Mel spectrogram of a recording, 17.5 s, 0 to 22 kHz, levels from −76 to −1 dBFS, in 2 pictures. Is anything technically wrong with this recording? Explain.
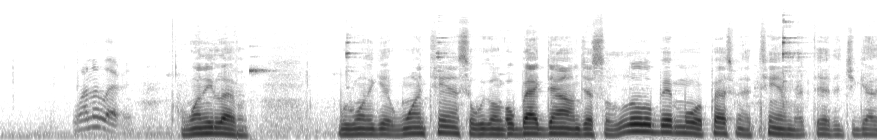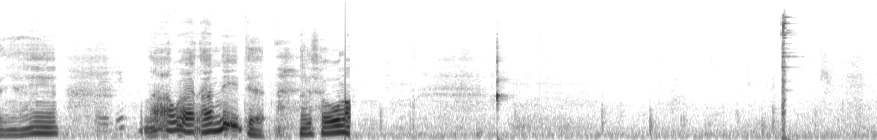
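Yes. There is damaged data in a compressed stream at three points: 2.33–2.38 s, 5.02–5.07 s and 12.22–12.27 s. Each time, corrupted bytes make the decoder misread the affected frames and lose sync until it finds a valid frame header again. Each event is a brief chirp, squawk, click or short hole, roughly 50 ms long. On a spectrogram each shows as a narrow vertical disturbance, and on the waveform as a short burst or gap that breaks the surrounding shape.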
